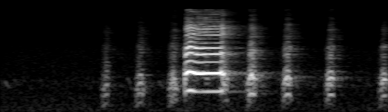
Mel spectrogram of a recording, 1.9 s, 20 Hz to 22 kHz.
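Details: A wild red junglefowl hen, recorded in 2021, gives a few soft clucks leading into one loud, rasping, stretched cackle note, then more evenly spaced short clucks.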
